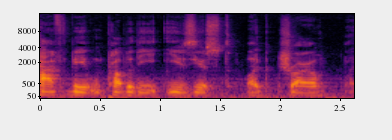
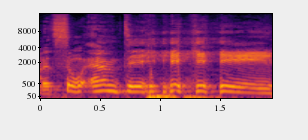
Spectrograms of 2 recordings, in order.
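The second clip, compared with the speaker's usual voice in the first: dramatic exclaim; 10 semitones higher, 4 dB louder, much slower than usual. Pretend. Dramatic exclamation in empty room.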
